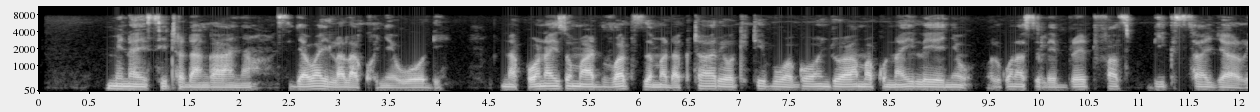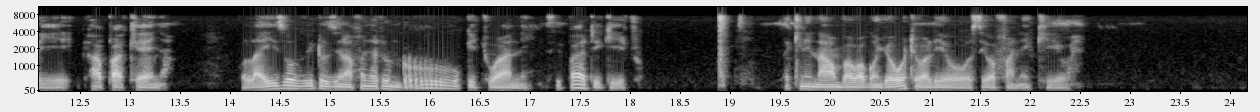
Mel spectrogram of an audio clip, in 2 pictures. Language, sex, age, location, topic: Swahili, male, 25-35, Kisumu, health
